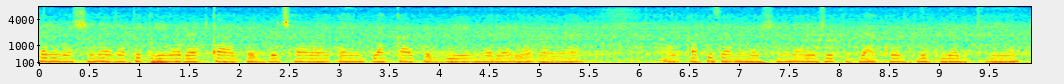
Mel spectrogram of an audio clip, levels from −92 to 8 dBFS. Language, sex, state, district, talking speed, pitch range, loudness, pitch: Hindi, female, Bihar, Kishanganj, 205 wpm, 160-170 Hz, -18 LUFS, 165 Hz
